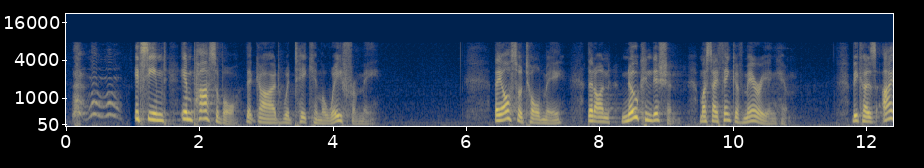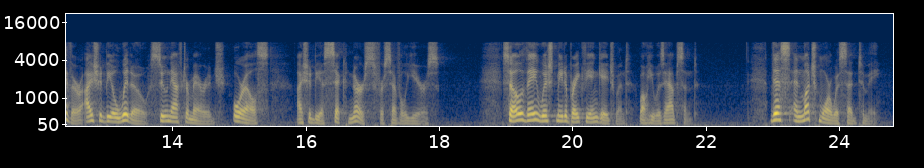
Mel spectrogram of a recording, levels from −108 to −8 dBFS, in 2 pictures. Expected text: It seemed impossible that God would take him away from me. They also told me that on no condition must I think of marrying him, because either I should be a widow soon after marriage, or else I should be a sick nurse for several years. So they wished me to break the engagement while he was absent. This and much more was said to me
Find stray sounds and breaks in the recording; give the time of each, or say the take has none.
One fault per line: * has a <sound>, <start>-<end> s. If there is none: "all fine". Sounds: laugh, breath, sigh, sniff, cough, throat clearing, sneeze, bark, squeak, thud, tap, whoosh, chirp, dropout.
* has a bark, 0.1-0.9 s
